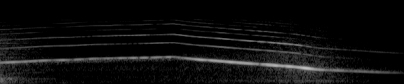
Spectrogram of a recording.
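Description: A siren-like sound effect: one long wail that rises slowly for under two seconds, then falls in pitch for about two seconds and fades out.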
